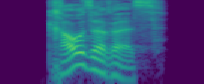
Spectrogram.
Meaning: strong/mixed nominative/accusative neuter singular comparative degree of kraus
- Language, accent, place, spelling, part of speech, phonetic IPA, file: German, Germany, Berlin, krauseres, adjective, [ˈkʁaʊ̯zəʁəs], De-krauseres.ogg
